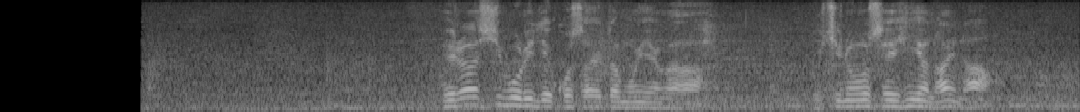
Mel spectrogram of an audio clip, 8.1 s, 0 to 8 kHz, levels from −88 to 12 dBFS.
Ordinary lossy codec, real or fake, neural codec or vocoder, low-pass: none; real; none; none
